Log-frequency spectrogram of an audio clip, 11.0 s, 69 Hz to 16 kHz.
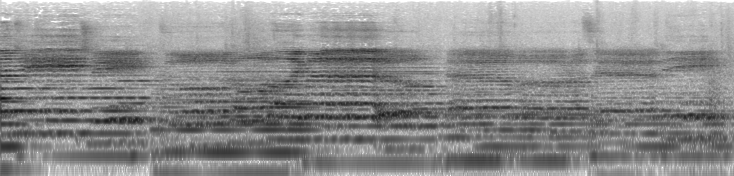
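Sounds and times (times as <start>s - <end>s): voices singing a slow hymn: 0.0s - 11.0s.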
